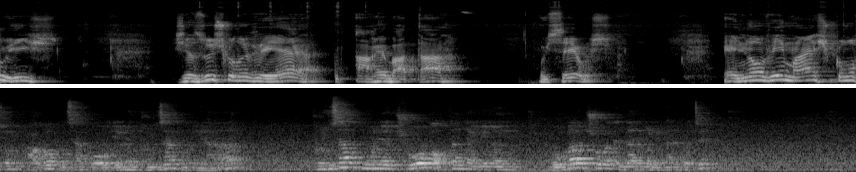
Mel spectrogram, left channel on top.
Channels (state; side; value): different; both; correlation 0.01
